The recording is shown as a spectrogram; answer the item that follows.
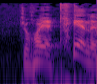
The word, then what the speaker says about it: Jehoiakim: Jehoiakim is how it's pronounced, which makes it even more complicated.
